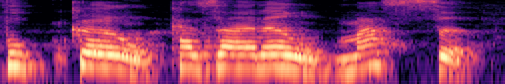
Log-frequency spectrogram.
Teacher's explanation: o A não tem som aberto nem som fechado. É um som que sai como se fosse pelo nosso nariz. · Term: som nasal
